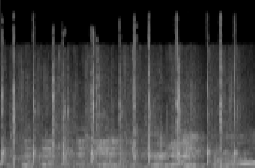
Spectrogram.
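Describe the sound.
Audience applause: a steady, dense wash of many hands clapping for under two seconds, with voices and cheers mixed into the noise.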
